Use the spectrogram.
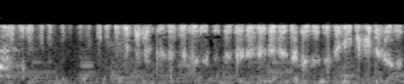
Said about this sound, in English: He's brushing his teeth. Hasn't that toothbrush been somewhere bad?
